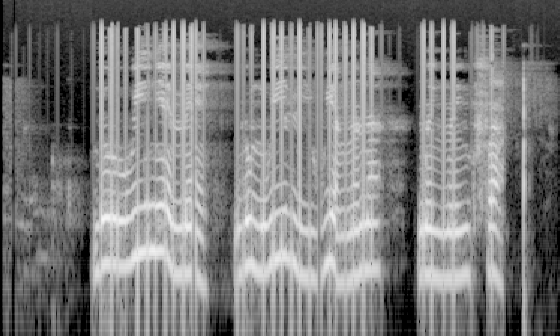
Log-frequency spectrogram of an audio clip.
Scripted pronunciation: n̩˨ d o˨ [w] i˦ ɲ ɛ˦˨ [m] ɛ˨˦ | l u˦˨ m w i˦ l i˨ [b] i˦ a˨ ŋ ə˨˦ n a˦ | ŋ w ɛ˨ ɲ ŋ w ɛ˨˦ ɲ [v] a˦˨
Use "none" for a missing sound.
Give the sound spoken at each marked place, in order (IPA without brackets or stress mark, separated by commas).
w, m, w, f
